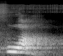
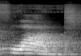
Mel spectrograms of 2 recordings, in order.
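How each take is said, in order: First: The word ends on the vowel, no d sound. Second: The word ends with an audible d sound. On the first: The speaker calls it right. "You say foi" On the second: The speaker calls it wrong. "And this D at the end is not pronounced. So you don't say froid. No"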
